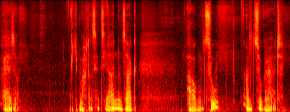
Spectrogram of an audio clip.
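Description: A man hosting a podcast, calmly reading a bedtime story aloud on a close mic. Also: fairly low pitch, a little slow, vocal fry, a little hiss or hum. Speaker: podcast host and story reader.

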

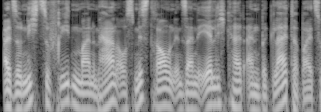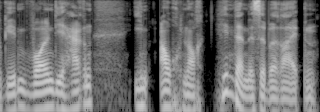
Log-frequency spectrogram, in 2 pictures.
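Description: A man voicing an excitable, loyal French manservant who talks indignantly and exclaims often. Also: low voice, a little fast, no room sound, studio quality.

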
